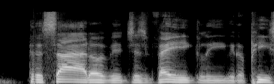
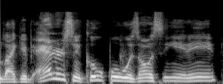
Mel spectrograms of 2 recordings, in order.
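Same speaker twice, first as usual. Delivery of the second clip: excited; 7 semitones higher than usual. Real, not acted. Excited comic hypothetical.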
